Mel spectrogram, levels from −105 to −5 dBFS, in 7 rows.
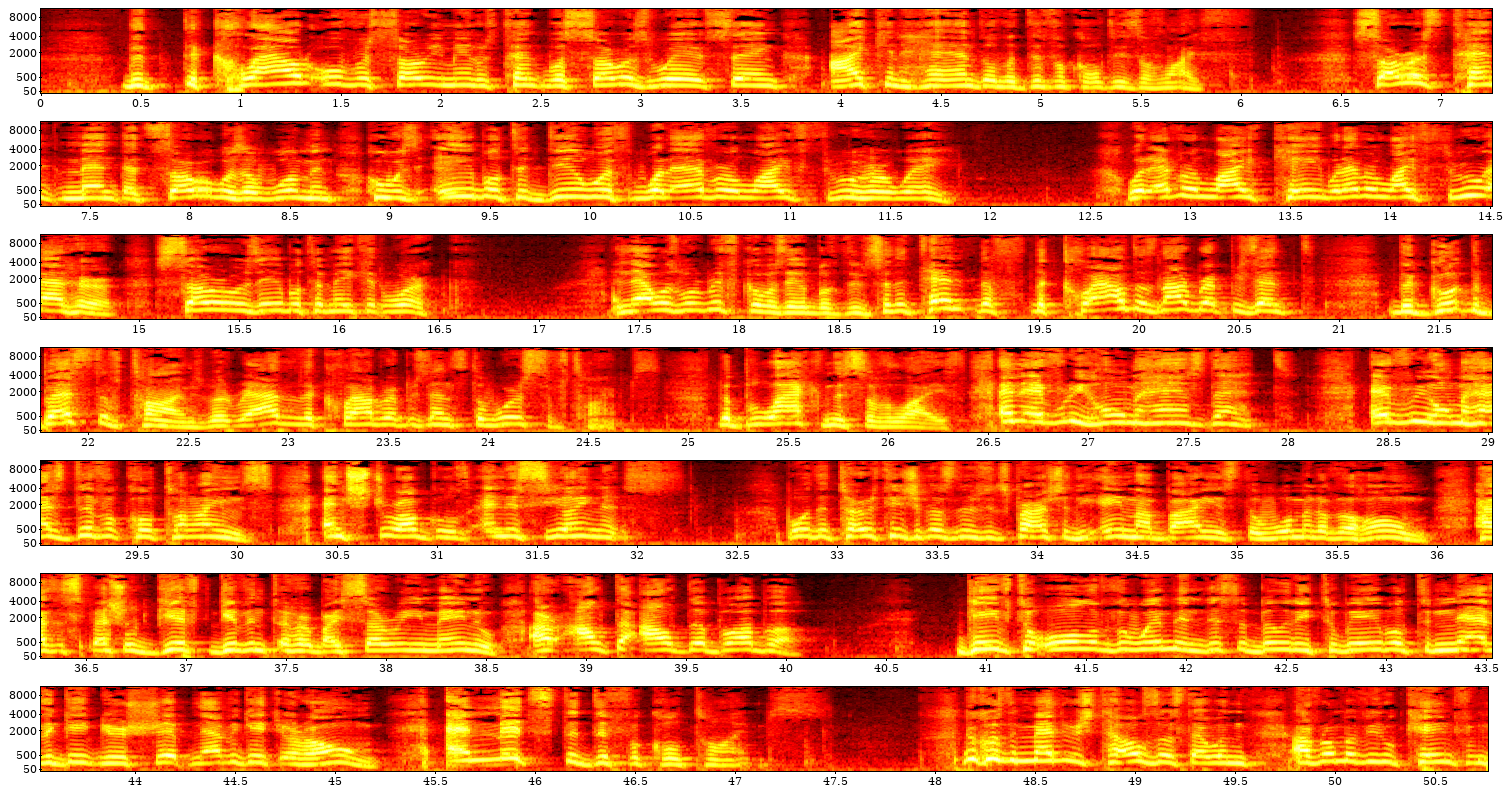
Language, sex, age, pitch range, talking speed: English, male, 30-49, 215-260 Hz, 200 wpm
